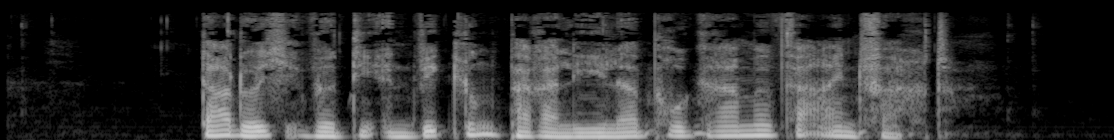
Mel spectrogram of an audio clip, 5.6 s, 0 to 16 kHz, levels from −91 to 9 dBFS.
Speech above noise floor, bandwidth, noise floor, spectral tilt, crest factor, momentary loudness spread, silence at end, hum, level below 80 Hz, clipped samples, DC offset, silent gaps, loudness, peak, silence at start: 54 dB; 11.5 kHz; -73 dBFS; -6.5 dB/octave; 18 dB; 9 LU; 0.8 s; none; -42 dBFS; under 0.1%; under 0.1%; none; -20 LUFS; -2 dBFS; 1 s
